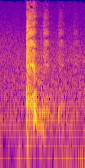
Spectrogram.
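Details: A single harsh cough burst from a child with a cough and cold, followed by a quieter trailing breath, in a room.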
